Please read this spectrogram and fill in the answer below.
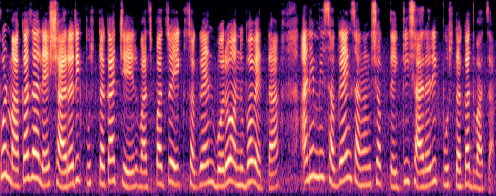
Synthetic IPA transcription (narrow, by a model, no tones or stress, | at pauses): puːɳmakad͡zaleɕaɾəɾik̚pust̪əkat͡ɕeɾʋad͡zpat͡sɔeksəɡɭjanbɔɾoənubʱəʋjɛt̪a | a̰ɽ̃imiːsəɡɭjẽŋsãŋɡãŋkɕək̚t̪ekiːɕaɾəɾik̚pust̪əkət̪̬ʋat͡sa̰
